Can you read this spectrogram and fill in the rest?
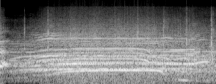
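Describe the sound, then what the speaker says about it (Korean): A large outdoor crowd at a citizens' candlelight rally in Incheon cheers loudly after a pungmul percussion troupe performs, with sustained shouts and high whoops rising together; clapping is barely distinct beneath the voices. "큰 박수 부탁드리겠습니다"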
